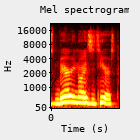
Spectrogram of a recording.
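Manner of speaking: ordinary delivery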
